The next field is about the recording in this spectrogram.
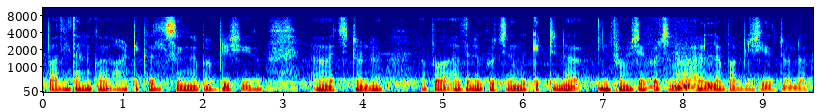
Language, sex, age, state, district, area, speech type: Malayalam, male, 18-30, Kerala, Idukki, rural, spontaneous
